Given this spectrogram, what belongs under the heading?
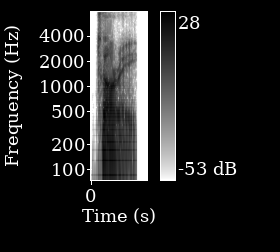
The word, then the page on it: tori: British English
